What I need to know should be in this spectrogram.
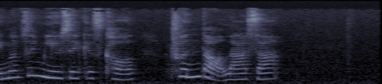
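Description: A young girl speaks clearly and brightly, close by.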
